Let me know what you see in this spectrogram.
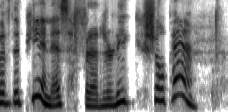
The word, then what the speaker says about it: Chopin: So don't say the N, it's Anne. – Okay. – Chopin. And I know that's hard for non-native speakers to make that sound, but that's the sound.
